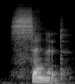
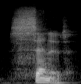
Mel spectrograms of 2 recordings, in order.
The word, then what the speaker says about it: Senedd: And the Welsh word for a parliament is Senedd. Senedd.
